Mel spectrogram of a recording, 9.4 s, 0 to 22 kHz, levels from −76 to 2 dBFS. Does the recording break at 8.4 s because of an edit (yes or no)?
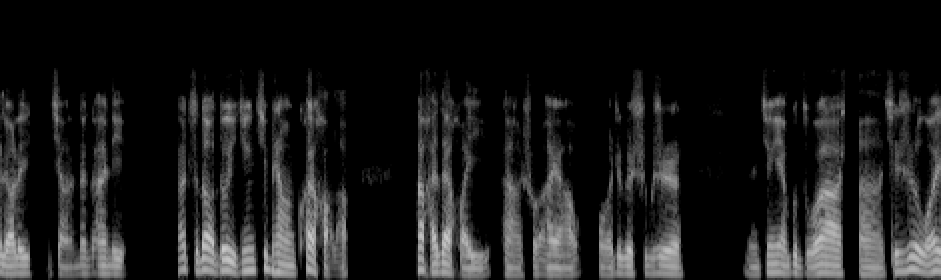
yes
